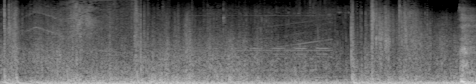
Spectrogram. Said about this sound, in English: Everything's blowing up.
